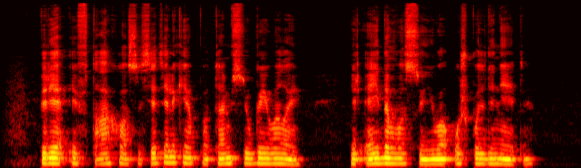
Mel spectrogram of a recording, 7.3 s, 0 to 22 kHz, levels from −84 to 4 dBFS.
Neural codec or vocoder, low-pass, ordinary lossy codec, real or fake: none; 19.8 kHz; Opus, 64 kbps; real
